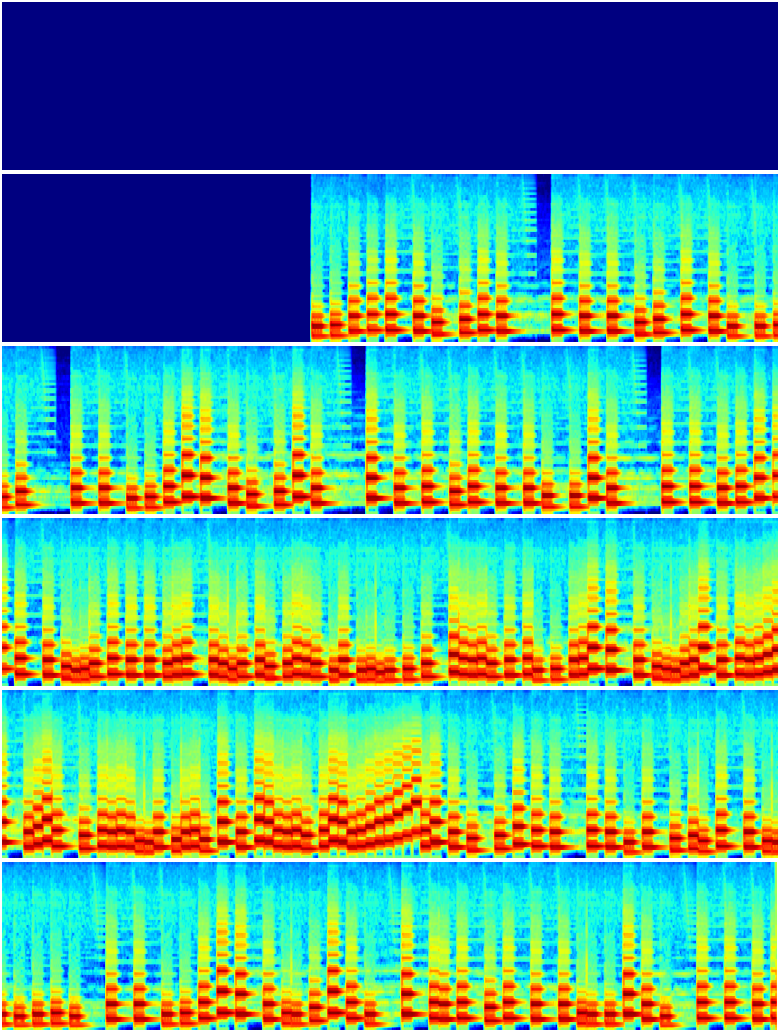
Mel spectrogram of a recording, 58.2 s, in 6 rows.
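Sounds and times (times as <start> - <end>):
melody: 13.6 - 58.1.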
